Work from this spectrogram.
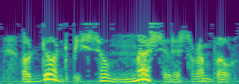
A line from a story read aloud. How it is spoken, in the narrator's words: Ramat whispered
